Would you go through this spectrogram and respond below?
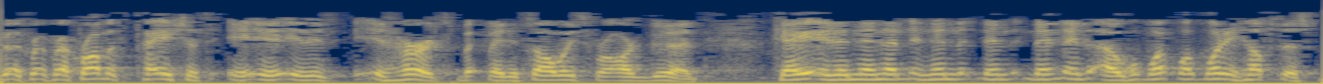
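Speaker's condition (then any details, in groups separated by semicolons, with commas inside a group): Stuttering; struggled with it for a while, adults at gadsdale said stutter barred preaching; tired tonight, feels an hour later, stutters more; stutters more when tired; repeated sounds, repeated words, prolonged sounds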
